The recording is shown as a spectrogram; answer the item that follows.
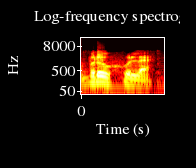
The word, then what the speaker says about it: brújula: Por ejemplo, la palabra zapato solo se puede pronunciar así y no zapato o zapató, y tampoco podemos pronunciar brújula o brújula, sino brújula.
